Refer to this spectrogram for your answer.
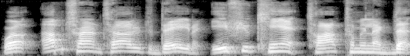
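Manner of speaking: put-on Texas accent with very high-pitched voice. Imitating a former English teacher from Texas: imitating his teacher's Texas accent. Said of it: "that's how he spoke".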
